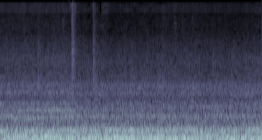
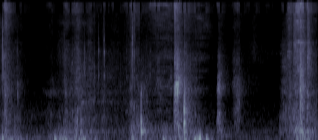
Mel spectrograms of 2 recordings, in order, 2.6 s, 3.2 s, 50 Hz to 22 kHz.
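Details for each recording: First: Ford F-150 with 302 V8, driving on the road after ignition timing set slightly lower and an injector replaced for a dead miss; deep, even rumble with no misses, pinging or stumble; power steering pump whine; normal running. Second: Ford F-150 fired up to check its ignition timing: the idle rises and sags in slow waves, hunting and never settling, showing the timing is off. It is to be checked at the timing mark with the bypass connector removed.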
